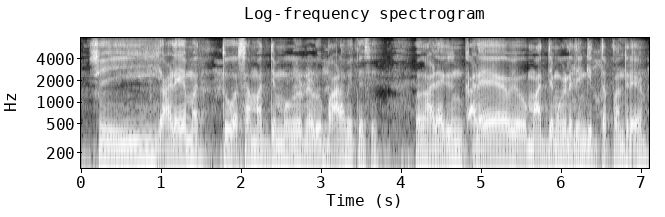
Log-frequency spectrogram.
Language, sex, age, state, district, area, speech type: Kannada, male, 18-30, Karnataka, Dharwad, urban, spontaneous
